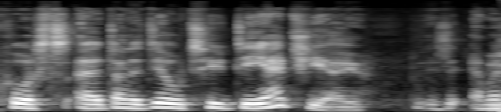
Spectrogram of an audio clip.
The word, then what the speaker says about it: Diageo: has now, of course, done a deal to Diageo. Am I saying that? Am I pronouncing that correctly? Diageo, yeah.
